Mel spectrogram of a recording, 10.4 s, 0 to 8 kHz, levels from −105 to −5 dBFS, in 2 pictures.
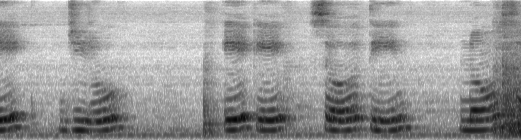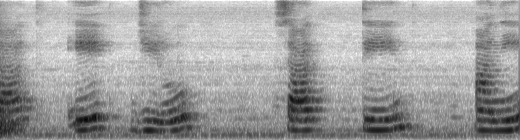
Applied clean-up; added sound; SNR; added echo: none; none; none; reverberation time 0.3 s.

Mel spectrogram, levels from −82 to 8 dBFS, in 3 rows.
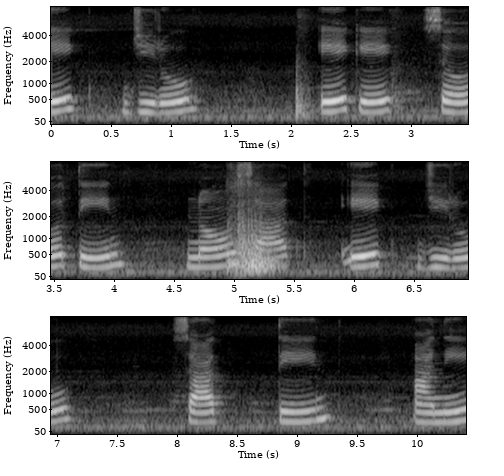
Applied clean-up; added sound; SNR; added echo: none; none; none; none.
